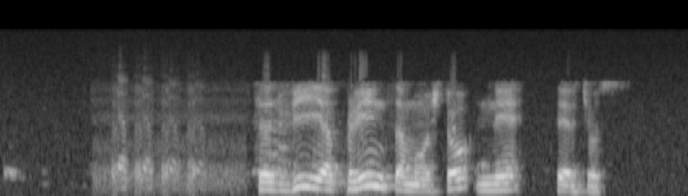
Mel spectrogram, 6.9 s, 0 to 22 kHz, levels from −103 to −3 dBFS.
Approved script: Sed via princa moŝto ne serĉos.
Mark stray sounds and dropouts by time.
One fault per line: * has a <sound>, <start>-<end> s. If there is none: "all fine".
* has a laugh, 1.1-2.1 s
